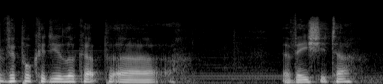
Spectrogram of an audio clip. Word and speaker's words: Aveshita: Aveshita, that's a long A. V-E-S, like S-H, slash over it. ITA, Aveshita. Therefore,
